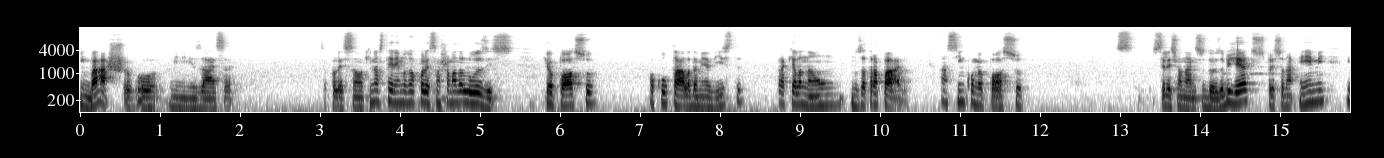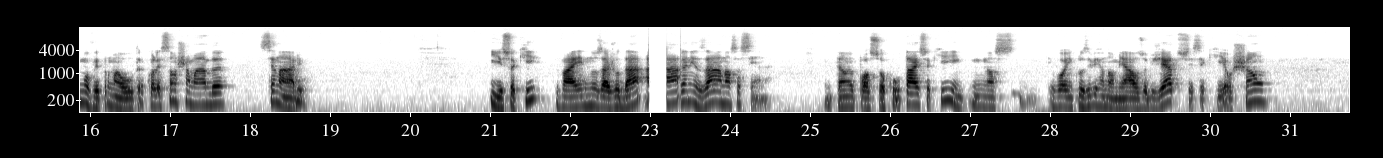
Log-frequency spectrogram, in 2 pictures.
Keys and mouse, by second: 0.2 middle click, 1.4 middle click, 2.3 click, 4.9 click, 6.8 click, 8.0 middle click, 11.4 click, 12.9 shift+click, 14.8 m, 24.2 click, 26.4 click, 26.6 click, 27.9 click, 28.9 click, 30.8 click, 30.9 click.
